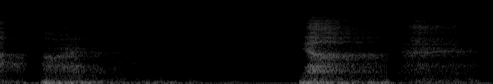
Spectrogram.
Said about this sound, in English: But it's the sound of our breathing.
